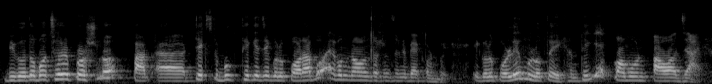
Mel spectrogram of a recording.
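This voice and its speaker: A woman's voice: lowish voice, expressive, brisk, a little mellow. Female tutor for a livestreamed exam-prep class: patient, explains step by step, quizzes students, reads their comments aloud. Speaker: teacher.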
